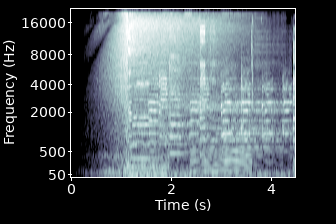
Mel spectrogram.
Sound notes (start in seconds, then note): 0.3 whooshing; 1.1 upbeat music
